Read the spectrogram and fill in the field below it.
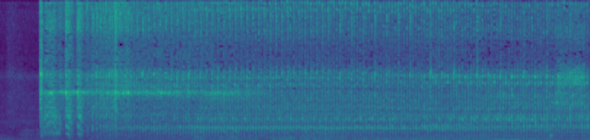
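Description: A Toyota Hiace engine cranks and catches after a brief silence, then settles into a steady, loud idle that runs continuously close by after its transmission fluid change and timing belt replacement.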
